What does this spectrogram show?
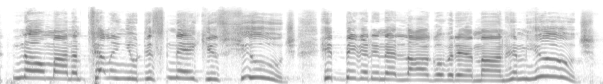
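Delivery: high, emphatic arguing voice; high-pitched insistence, stretching the key word; acted insistent protest. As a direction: argue back in amazed insistence. Acted quarrel about the snake's size.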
